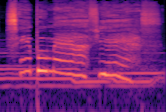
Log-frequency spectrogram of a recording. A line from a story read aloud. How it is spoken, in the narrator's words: says someone who's turned their voice shrill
